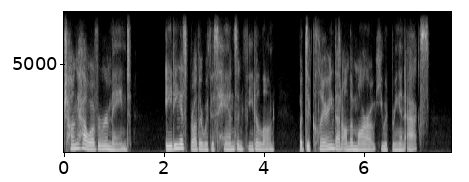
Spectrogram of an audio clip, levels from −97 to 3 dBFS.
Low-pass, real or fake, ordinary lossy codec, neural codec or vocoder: 7.2 kHz; real; Opus, 24 kbps; none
